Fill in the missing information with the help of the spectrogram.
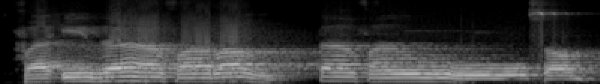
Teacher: Ya, jadi kalau di sini adalah nun mati bertemu dengan shad, maka ketika mendengungkan fansab, shadnya siap untuk keluar. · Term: ikhfa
